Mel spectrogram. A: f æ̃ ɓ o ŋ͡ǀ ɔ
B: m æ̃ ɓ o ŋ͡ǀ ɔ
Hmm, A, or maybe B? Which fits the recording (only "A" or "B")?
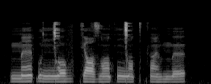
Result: B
